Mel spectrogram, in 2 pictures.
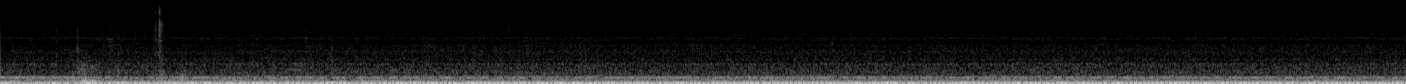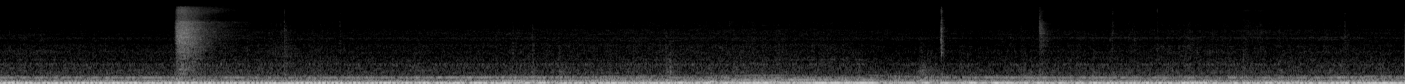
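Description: Scania CN270UB city bus engine idling with a steady low rumble in the cab. About halfway through comes a short hiss of compressed air from the air brakes, and near the end the engine note shifts as the bus creeps forward.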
